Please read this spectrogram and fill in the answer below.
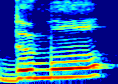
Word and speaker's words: Demont: Just the pronunciation is very different. Yes, it's just and the E or Demont, my name is not Oh my God, Demont.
